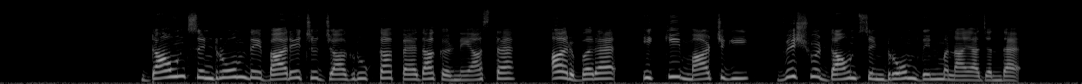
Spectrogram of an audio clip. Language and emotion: Dogri, neutral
